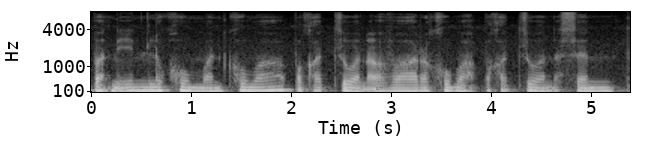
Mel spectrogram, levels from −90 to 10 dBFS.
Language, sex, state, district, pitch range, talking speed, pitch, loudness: Mizo, male, Mizoram, Aizawl, 105-120 Hz, 180 wpm, 115 Hz, -19 LUFS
